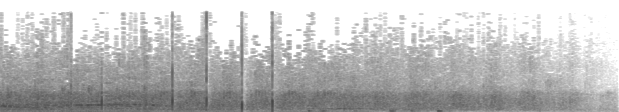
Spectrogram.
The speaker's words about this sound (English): A big hand clap of praise if you love him with all your heart.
